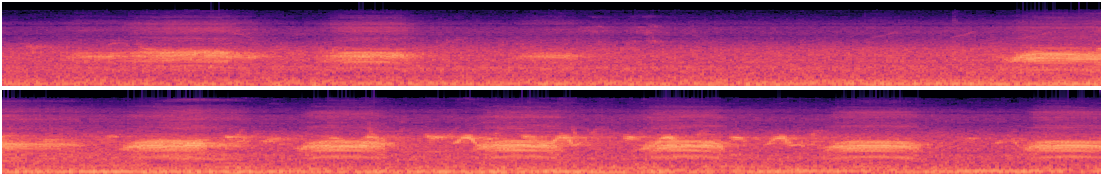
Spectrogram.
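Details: Crows calling to each other: three spaced harsh caws, a short pause, then a faster run of about eight hoarse caws roughly every half second, over quiet outdoor background.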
